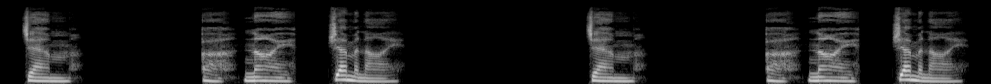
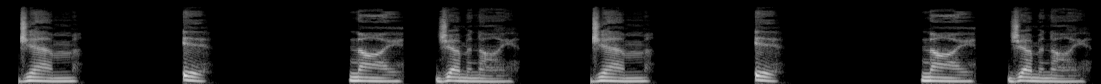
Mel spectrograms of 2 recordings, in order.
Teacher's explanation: US uses uh UK uses i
